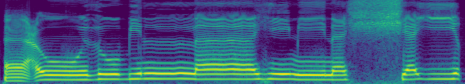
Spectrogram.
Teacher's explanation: Jadi syai ya sukun di situ harus dibaca jelas vokal i-nya. Terdengarnya vokal i.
